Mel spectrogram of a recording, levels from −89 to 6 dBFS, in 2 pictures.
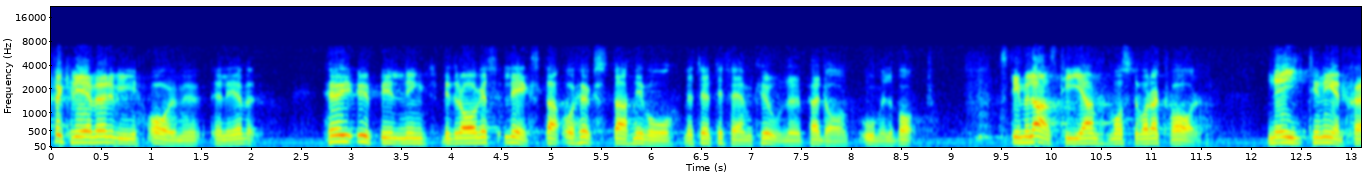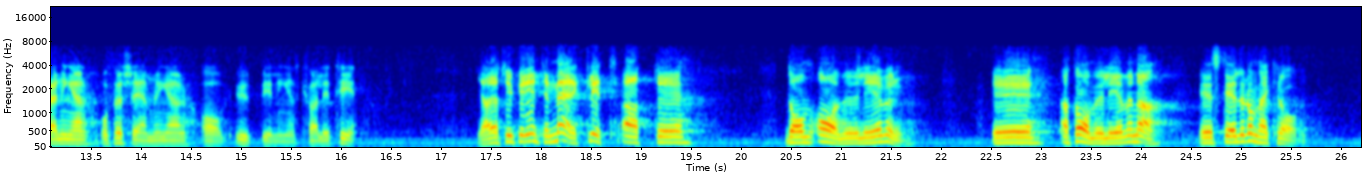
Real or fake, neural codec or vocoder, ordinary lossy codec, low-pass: real; none; Opus, 16 kbps; 7.2 kHz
